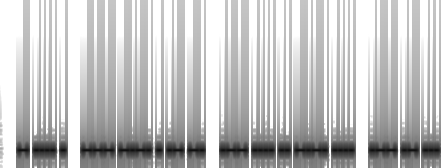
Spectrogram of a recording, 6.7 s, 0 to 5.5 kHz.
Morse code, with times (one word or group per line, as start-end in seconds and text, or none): 0.3-1.0 THE
1.2-3.0 OCEAN
3.3-5.3 WHICH
5.6-6.6 WAS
